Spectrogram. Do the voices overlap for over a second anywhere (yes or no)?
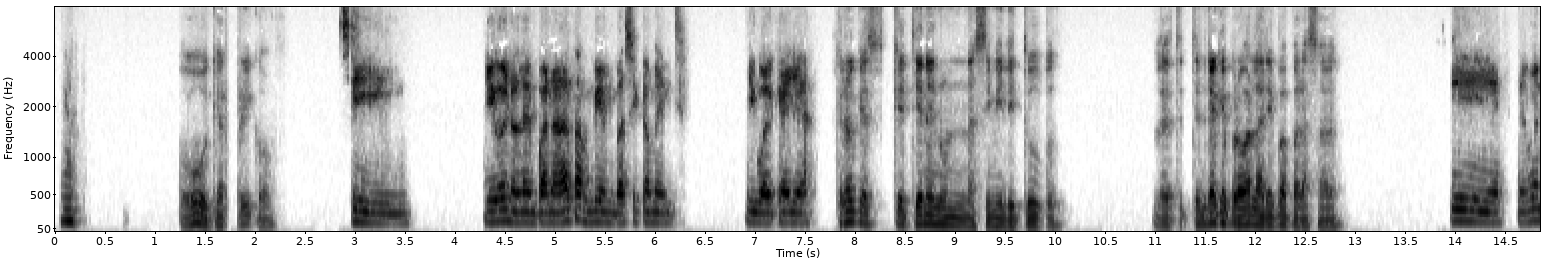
no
